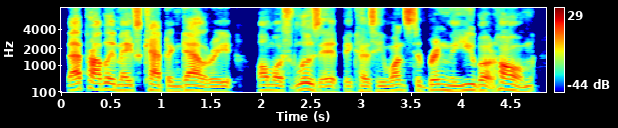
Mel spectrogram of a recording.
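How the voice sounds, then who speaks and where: A man's voice: mid-range voice, a little fast, no echo, studio quality. A man co-hosting a casual podcast, narrating a history story and breaking into jokes and laughter. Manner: laughs often, jokey asides.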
